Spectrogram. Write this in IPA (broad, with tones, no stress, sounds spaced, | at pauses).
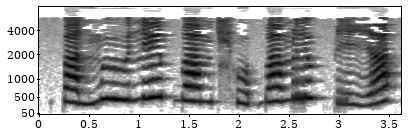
p a˨˩ n m ɯː˧ n eː˦˥ p̚ b a˧ m t͡ɕʰ u˨˩ ʔ b a˦˥ m r ɯ˦˥ k̚ p r i˩˦ a̯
